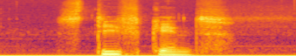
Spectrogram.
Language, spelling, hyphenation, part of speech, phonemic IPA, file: Dutch, stiefkind, stief‧kind, noun, /ˈstif.kɪnt/, Nl-stiefkind.ogg
- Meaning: 1. stepchild 2. someone or something that is not treated fairly (the diminutive form is often used)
